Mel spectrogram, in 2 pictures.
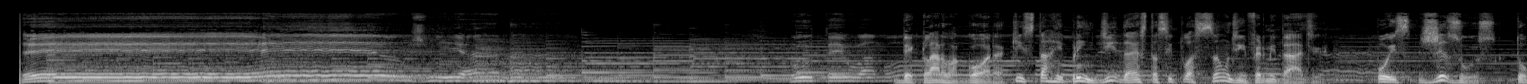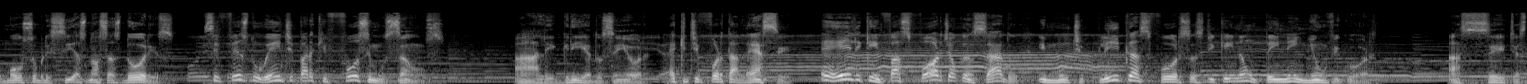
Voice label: Evang Otimismo pra Enfermo M

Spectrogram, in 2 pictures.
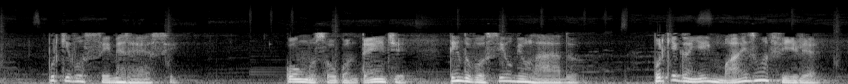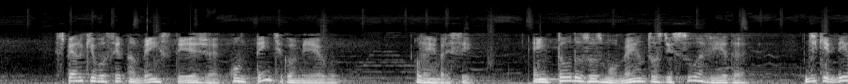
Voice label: Aniv. de Nora, M

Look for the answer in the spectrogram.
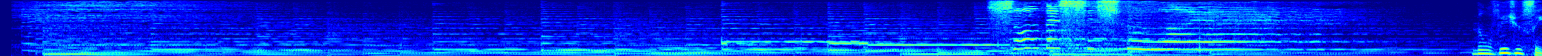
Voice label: Romântica Com Conquista

